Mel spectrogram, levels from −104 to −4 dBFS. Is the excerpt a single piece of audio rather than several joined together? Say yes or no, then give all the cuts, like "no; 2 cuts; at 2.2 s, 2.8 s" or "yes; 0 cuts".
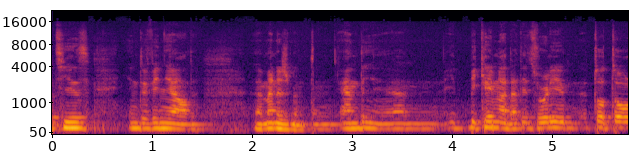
no; 1 cut; at 3.1 s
